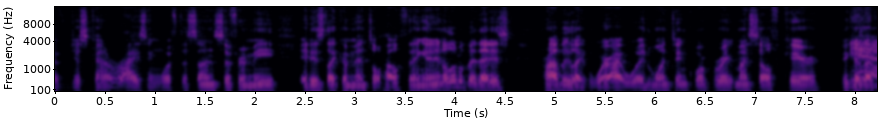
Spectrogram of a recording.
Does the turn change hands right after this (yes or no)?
no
